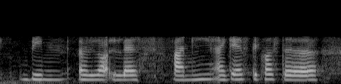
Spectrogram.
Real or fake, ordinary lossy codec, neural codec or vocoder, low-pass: fake; none; codec, 16 kHz in and 24 kHz out, 1.1 kbps, FireRedTTS-2 codec; 3.6 kHz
